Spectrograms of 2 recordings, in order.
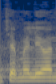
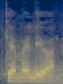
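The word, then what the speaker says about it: chameleon: कैमेलियन को भी चेमेलियन बोलते हैं। पूरे इंडिया की कॉन्वेंट स्कूल की सारी मैडम चेमेलियन ही पढ़ाती हैं, जबकि वो कैमेलियन है।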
